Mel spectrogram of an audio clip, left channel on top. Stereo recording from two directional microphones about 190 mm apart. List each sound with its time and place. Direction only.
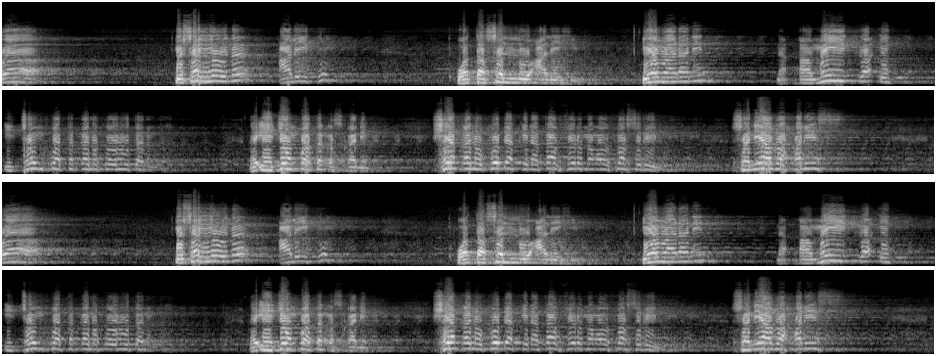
0.0 s a sound: 35° left (ahead or behind)
1.7 s a man's voice: 35° left (ahead or behind)
4.6 s a man's voice: 35° left (ahead or behind)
